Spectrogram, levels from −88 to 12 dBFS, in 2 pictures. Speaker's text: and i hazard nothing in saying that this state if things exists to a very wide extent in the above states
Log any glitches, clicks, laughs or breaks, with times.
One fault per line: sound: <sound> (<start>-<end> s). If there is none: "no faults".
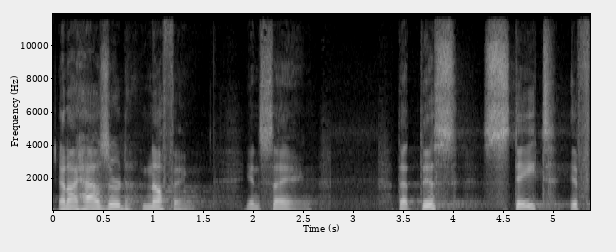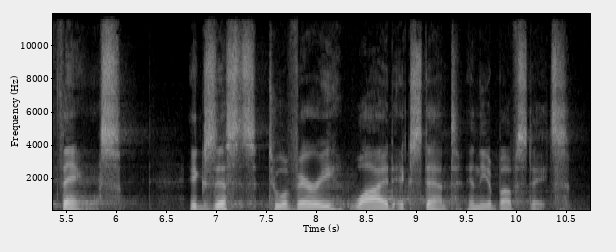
no faults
